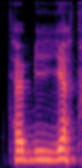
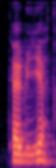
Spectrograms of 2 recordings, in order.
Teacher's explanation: İ-ə sait hərf birləşməsi arasına y samiti artırılıbdır. Və sözün tələffüzündə səs uzanması hadisəsi yoxdur.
